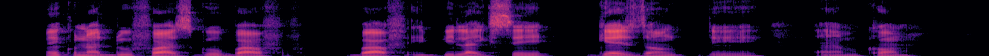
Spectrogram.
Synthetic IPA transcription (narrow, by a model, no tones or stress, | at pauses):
mekunadufastɡobaf | bafibilaɪkse | ɡɛsdɔ̃nde | amkʰɔ̃m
